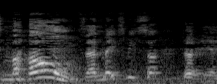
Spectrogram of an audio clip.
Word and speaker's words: Mahomes: not my Holmes yeah come on man it's my Holmes that makes me sucker yeah you know I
